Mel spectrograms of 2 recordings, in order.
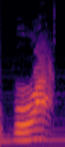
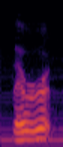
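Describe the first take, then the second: First: "Barak" stressed on the second syllable, like buh-RACK. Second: "Barak" stressed on the first syllable, like BARE-ick. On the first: Preacher offering the alternative pronunciation, "Barak" stressed at the end. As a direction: say "Barak" with a reduced first vowel. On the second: Preacher offering a congregation one pronunciation, "Barak" stressed up front. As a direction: say "Barak" with a short, unstressed ending. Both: Shown as a demonstration. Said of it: "or Barak, yeah".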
